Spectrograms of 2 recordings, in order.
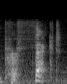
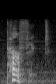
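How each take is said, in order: First: The stress is on the second syllable. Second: The stress is on the first syllable. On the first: It is the verb, meaning to make flawless. "you have to put the accent on the second syllable" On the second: It is the adjective, meaning without flaw. "perfect means the adjective"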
